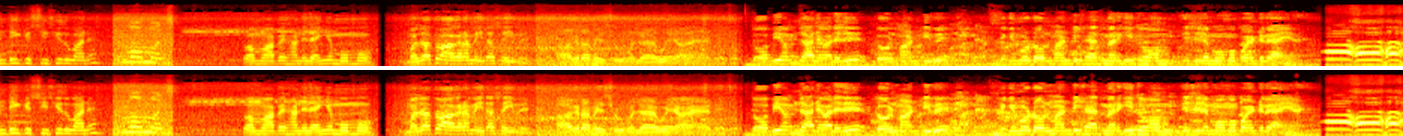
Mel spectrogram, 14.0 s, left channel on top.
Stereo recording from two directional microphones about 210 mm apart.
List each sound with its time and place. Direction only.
0.1 s a man's voice: 5° right (ahead or behind)
2.4 s a man's voice: centre (ahead or behind)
